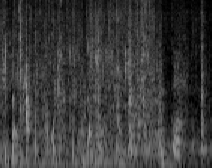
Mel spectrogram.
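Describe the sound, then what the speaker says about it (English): Water trickles and pours into a pot of cut pumpkin pieces for boiling, a soft, steady liquid splash lasting a couple of seconds, close by with faint background voice. "I'm going to add a little bit more water"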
